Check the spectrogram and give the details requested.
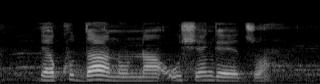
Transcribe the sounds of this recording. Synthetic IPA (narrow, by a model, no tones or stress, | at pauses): jakʰud̪anɔnauʃɛŋɡɛːd͡zwa̰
